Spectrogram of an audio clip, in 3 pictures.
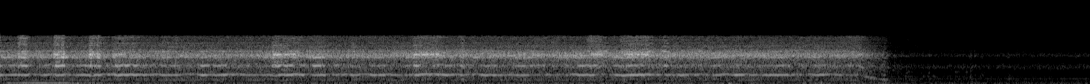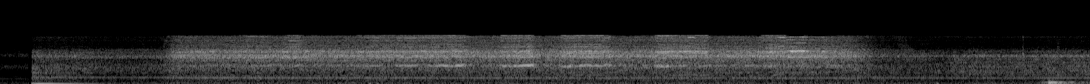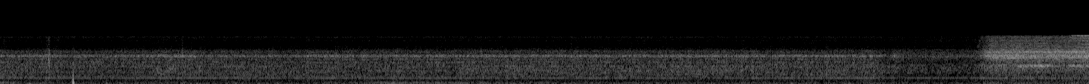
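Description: Electric plunge router running with a steady high whine for about nine seconds, then winding down and stopping. After a short pause a dust extractor starts with a lower steady hum. The router runs again for about seven seconds, then the extractor hums on alone, with one knock partway through.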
